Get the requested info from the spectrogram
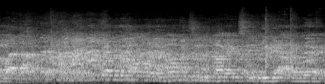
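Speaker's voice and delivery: fast and loud, laughing through it; excited, laughing. Real, not acted. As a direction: race through it laughing, building up. Telling the wild chase.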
